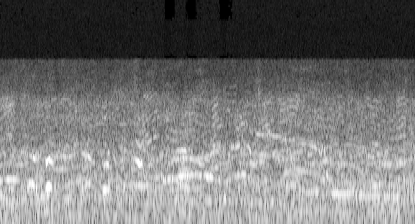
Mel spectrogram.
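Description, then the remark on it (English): Steady crowd chatter at a high school football game at Sycamore, with fans of the home Aviators and the Tigers and a student section a couple of hundred deep: many overlapping voices blend into an even, continuous murmur with no single speaker standing out, holding a constant moderate level throughout. “Still an excellent crowd in attendance here at Sycamore, not only for the home Aviators, but also the Tiger contingent.”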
